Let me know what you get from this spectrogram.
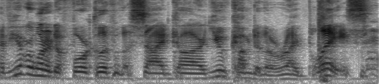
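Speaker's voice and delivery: commercial announcer voice over a PA system. Performing an auto center ad over the PA system, like a commercial on the PA. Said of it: "a commercial on the fucking P A system".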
